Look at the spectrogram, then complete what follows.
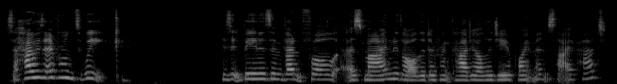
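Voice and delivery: ordinary talk, nothing marked

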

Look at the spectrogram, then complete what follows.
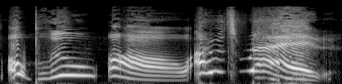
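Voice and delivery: high, loud cry of realisation; loud dismayed outcry. Real, not acted. Gamer discovers the wrong team colour, loud dismay. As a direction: cry out loud, pitch leaping up. Player reacts to losing the round.

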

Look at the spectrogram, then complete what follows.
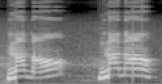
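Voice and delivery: high, loud calls for mama; squirrels calling mother. Acted. Baby squirrels call loudly to their returning mother. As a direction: cry out gladly to mother. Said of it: "crient les petits écureuils".

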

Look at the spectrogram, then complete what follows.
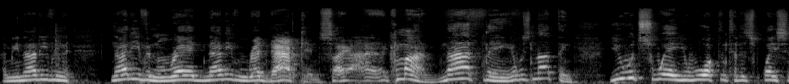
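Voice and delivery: loud, high disbelief; exasperated rant. Real, not acted. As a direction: hammer every "not even". Ranting about no decorations.

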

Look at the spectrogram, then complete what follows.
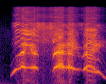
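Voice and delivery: high, loud panicked yells; panicked yelling. Real, not acted. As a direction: scream for it to stop. Being shot at in game.

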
